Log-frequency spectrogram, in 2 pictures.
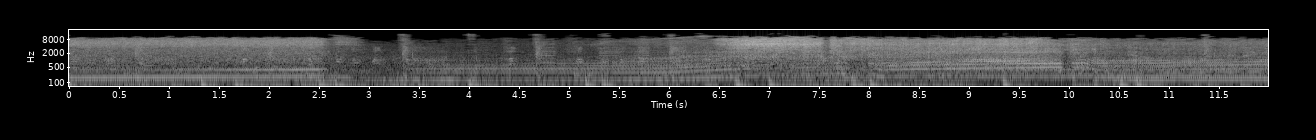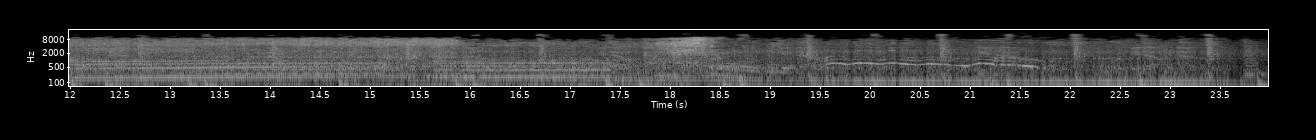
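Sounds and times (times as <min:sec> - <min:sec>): car engine accelerating: 0:00.0 - 0:23.9
hiss at gear change: 0:06.0 - 0:08.7, 0:16.6 - 0:19.6.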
